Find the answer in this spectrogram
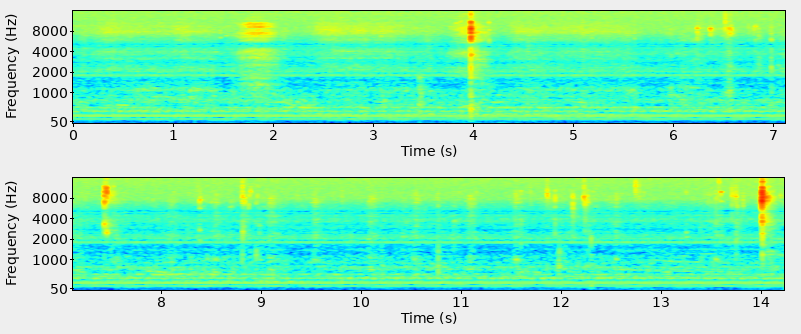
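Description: A freezer's steady electrical buzz, a hum of several tones held level throughout, with faint chewing and a sharp click about four seconds in.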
